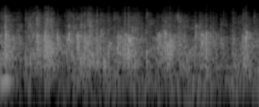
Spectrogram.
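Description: A crowd applauds steadily, dense overlapping claps forming a continuous wash of sound that stays fairly even, heard from a moderate distance without voices.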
